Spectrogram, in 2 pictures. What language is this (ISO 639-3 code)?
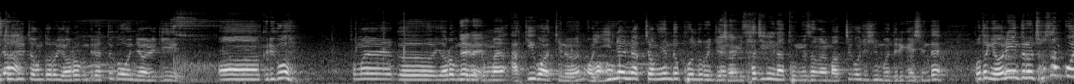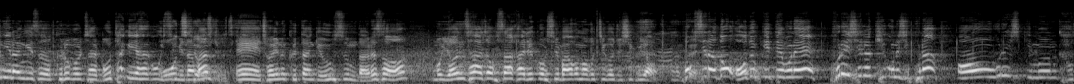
kor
